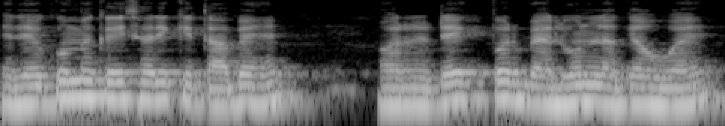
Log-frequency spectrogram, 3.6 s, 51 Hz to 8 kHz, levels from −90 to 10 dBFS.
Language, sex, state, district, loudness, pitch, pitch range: Hindi, male, Bihar, East Champaran, -20 LUFS, 135 Hz, 125-150 Hz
